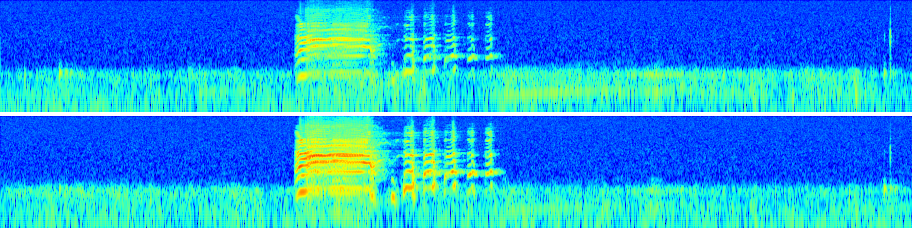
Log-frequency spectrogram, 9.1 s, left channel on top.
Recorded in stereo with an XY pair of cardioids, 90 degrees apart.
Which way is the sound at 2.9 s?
70° right.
